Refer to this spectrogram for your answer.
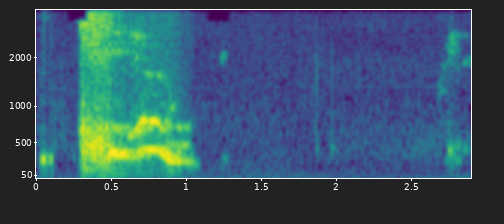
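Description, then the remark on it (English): A single loud sneeze with a voiced, drawn-out burst lasting under a second, followed by near silence and a faint murmur at the very end. “Bless you.”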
